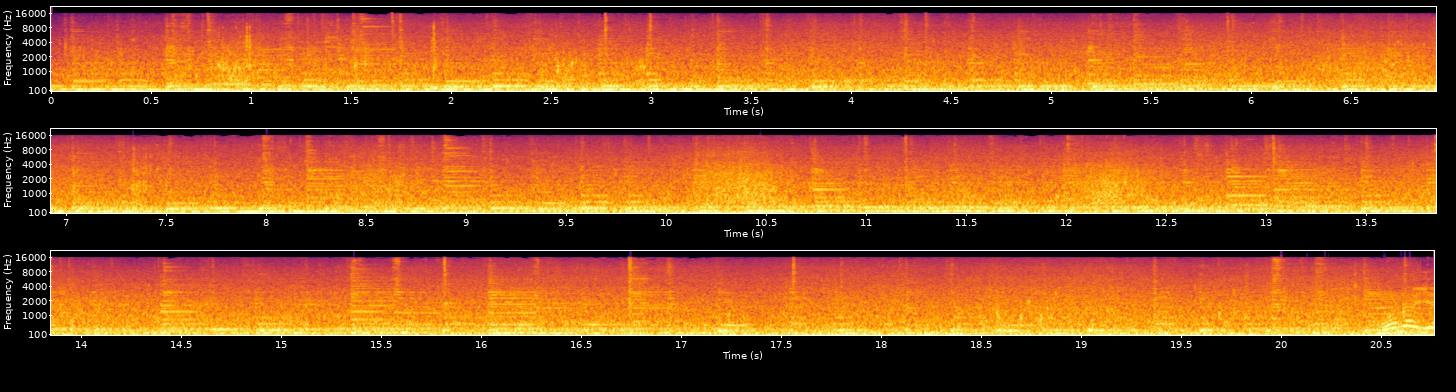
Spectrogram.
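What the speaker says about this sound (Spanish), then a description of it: "ya estoy a bordo de la lanchita para dar el paseo aquí sobre la presa" Small motorboat running across a reservoir at Presa Madhó Corrales in Alfajayucan, Hidalgo, a steady close engine drone with water rushing and splashing against the hull, continuous and loud throughout.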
